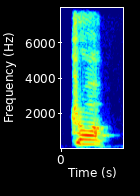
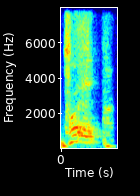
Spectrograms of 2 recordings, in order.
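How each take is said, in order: First: It is said calmly, in a relaxed way. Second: It is said urgently, with alarm. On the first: It is an ordinary, relaxed command. "where I'm nice and relaxed and calm" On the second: Something has gone wrong and it is an emergency. "which basically means in my voice, I'm freaking out"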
